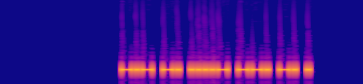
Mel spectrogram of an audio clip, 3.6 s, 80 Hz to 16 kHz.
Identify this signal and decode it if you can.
Morse code, heard as a keyed tone, about 34 wpm, 700 Hz. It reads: KN4GNE
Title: USA Call Signs - 6 Characters - 4x Character Spacing - 35wpm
